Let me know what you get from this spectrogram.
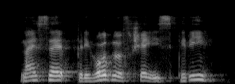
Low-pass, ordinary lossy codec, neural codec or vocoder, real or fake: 9.9 kHz; none; codec, 24 kHz, 3 kbps, HILCodec; fake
